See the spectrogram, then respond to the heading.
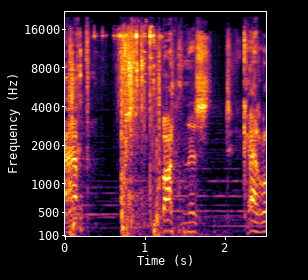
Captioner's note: helmet thuds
